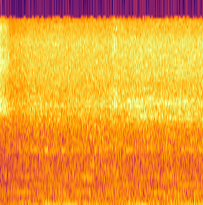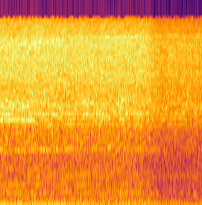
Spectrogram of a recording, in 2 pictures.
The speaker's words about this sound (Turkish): Kuş sesi yok, iş makinesi sesi var. Kuş sesi yok, kırma sesleri var.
